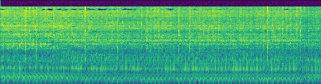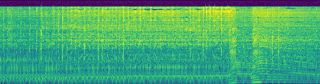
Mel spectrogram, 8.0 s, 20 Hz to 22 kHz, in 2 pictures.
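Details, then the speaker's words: Stihl MS170 chainsaw after a fitting fix: an uneven, surging buzz wavers in pitch, then bogs and dies on throttle; owner thinks the carb cannot supply enough fuel. "at least it ran long enough that it felt comfortable enough adjusting the idle speed but it still stopped and the way it stopped made it seem as though the car but wasn't able to give enough fuel to the engine"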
